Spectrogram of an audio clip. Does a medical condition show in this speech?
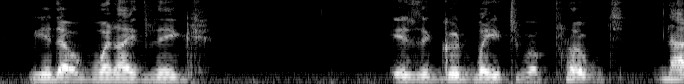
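Yes: cerebral palsy; cerebral palsy, wheelchair.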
